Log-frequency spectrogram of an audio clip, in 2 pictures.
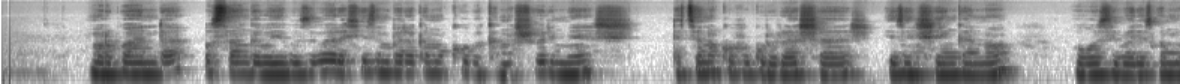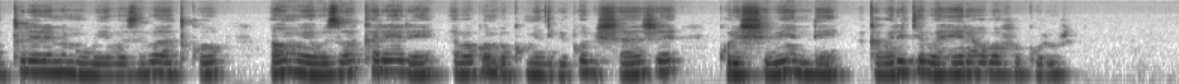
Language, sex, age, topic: Kinyarwanda, female, 36-49, education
